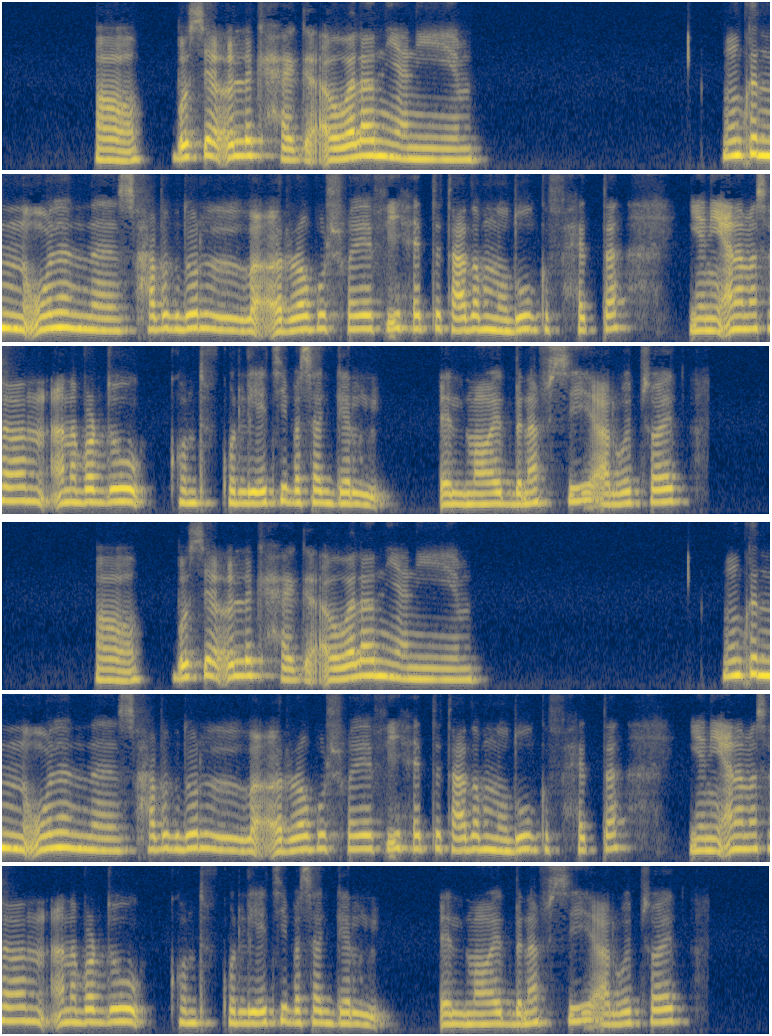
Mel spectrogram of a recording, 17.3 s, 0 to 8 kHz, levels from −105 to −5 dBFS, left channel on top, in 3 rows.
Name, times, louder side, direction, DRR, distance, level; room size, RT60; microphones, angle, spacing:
voice 1, 0.7-3.6 5.4-10.5 10.9-14.4 14.8-16.6, left 2 dB, 25° left, 0.5 m, -18 dB
head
